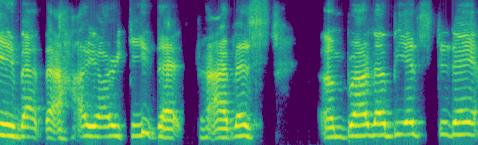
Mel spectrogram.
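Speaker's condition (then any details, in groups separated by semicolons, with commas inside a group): Cerebral palsy; mild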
